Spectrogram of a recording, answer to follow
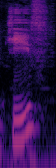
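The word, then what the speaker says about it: Kiev: I ranked out in the keev OR Kev however you want to pronounce it I loved that boat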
